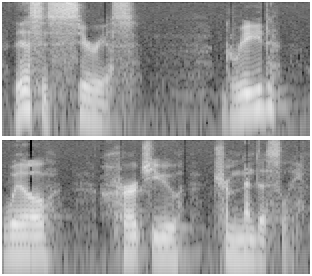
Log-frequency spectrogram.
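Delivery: usual speaking voice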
